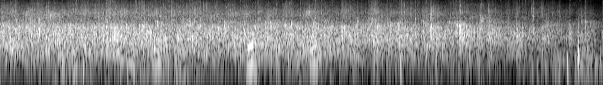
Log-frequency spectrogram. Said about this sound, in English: Can we give him a warm welcome?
